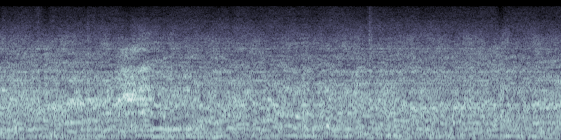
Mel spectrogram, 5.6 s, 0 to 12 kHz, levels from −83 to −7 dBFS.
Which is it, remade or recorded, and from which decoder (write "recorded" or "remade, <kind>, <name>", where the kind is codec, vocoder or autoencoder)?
remade, codec, SNAC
